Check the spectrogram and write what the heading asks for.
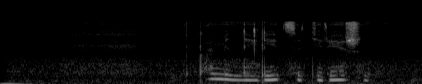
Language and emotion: Russian, sad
